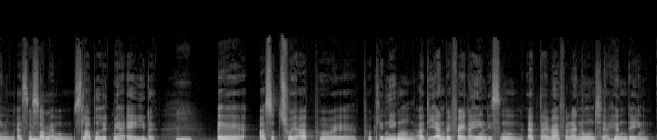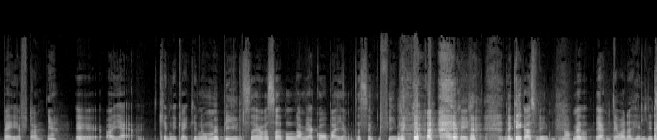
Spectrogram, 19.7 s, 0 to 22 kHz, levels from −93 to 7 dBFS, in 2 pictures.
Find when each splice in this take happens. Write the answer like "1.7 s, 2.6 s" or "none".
none

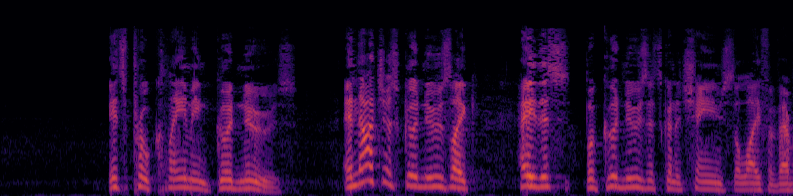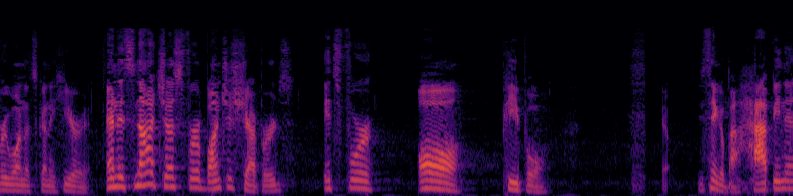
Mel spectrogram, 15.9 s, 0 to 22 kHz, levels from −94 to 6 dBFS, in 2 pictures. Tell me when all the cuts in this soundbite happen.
5.7 s, 8.9 s, 14.4 s

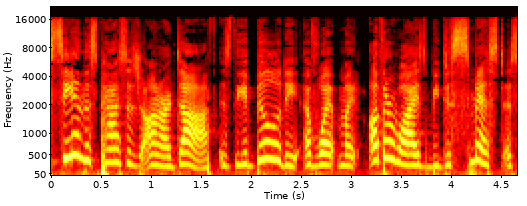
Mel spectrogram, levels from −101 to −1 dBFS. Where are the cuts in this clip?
none

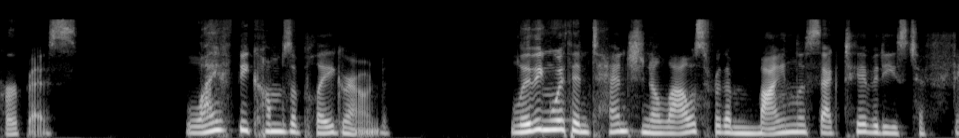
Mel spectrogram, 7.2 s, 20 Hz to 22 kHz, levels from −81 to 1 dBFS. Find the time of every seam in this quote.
none

